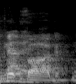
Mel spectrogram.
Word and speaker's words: Midtvaage: They're at Midvaggie. MIDTVAAGE. It's pronounced Midvog.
